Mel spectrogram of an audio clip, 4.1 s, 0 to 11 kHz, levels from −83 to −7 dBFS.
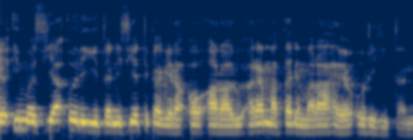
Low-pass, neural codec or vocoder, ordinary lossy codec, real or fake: none; none; none; real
